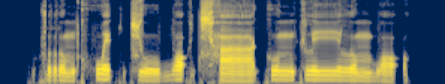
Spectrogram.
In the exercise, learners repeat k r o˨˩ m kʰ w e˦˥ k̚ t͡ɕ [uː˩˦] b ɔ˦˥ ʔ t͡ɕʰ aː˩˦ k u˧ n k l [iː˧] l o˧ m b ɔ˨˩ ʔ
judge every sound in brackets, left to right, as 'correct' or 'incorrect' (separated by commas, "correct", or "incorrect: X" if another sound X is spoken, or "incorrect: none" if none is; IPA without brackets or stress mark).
correct, correct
